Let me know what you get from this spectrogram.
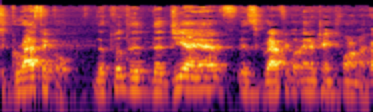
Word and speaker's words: GIF: So it's a hard G. – It's GIF.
